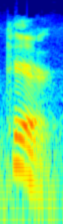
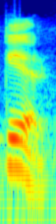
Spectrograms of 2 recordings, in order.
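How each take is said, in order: First: The first k sound has a puff of breath. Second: The first k sound has no breath after it. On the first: The speaker calls it right. "थोड़ा एच है इसमें" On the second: The speaker calls it wrong. "जो गलत होता है"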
